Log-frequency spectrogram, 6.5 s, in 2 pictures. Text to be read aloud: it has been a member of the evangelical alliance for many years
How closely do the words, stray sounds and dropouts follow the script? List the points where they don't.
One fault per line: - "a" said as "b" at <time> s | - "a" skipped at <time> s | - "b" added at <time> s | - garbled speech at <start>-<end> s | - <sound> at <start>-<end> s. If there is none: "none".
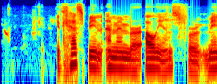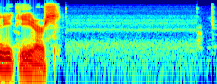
- "of the evangelical" skipped at 2.1 s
